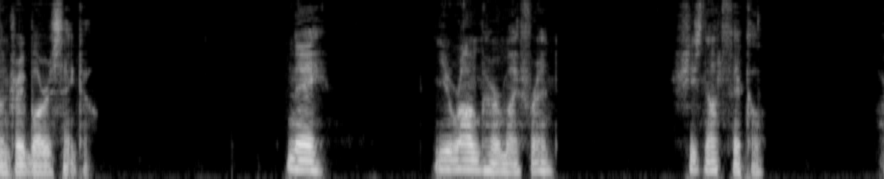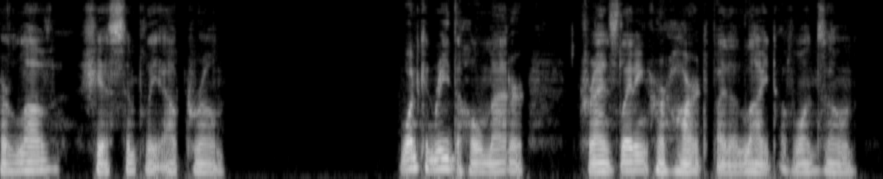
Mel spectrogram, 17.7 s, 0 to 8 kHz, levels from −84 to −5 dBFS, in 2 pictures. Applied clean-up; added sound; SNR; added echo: none; none; none; none.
